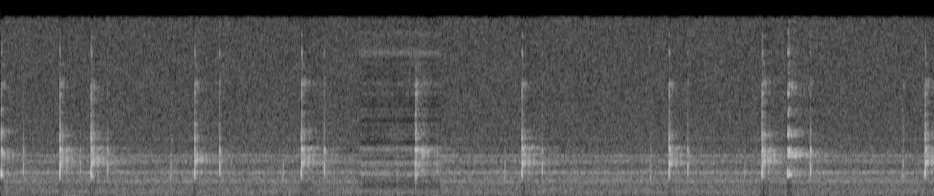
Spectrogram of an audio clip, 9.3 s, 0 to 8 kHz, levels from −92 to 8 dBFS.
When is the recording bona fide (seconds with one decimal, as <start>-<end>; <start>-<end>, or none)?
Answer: 0.0-3.6; 4.4-9.3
